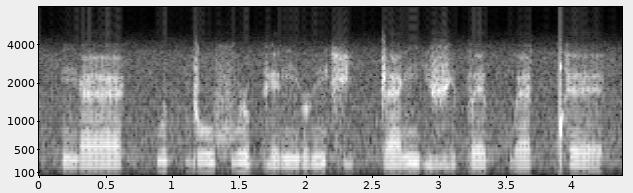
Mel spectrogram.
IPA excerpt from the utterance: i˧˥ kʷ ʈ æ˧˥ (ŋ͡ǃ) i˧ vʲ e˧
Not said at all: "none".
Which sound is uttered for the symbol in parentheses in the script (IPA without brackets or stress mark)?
ŋ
